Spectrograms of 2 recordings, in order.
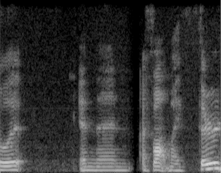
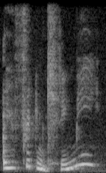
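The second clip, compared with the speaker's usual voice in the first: higher, quick, disbelieving outburst; exasperated; 9 semitones higher, faster than usual. Retold or imitated. Gamer fed up with the regenerating troll, quick exasperated outburst. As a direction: fire it off in annoyed disbelief. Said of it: "So I was like".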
